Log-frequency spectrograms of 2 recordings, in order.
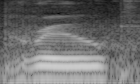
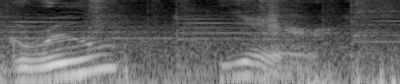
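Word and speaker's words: Gruyère: I believe the word you're looking for is Gruyere, pronounced Gruyere.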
